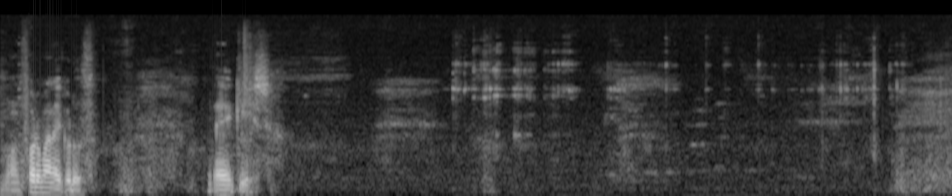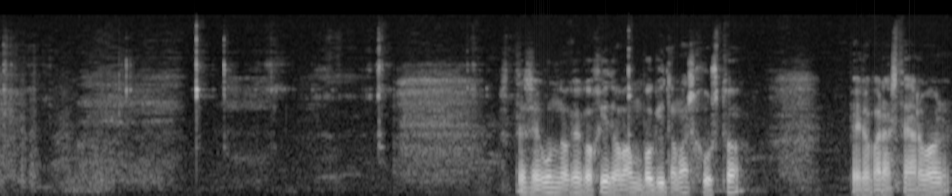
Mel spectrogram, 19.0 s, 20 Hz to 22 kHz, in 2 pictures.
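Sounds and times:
wire scraping against a pot: 4.4 - 16.8.

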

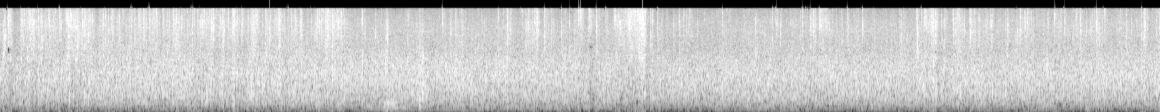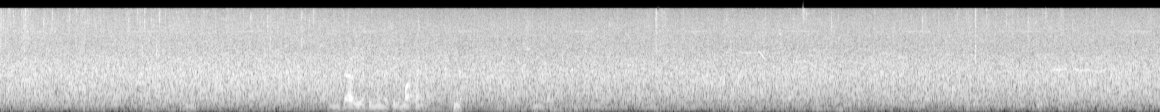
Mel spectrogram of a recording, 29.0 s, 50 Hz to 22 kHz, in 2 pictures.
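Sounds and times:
plastic wrapper crinkling: 0.0 - 15.7
rain on a tarp: 0.0 - 29.0.

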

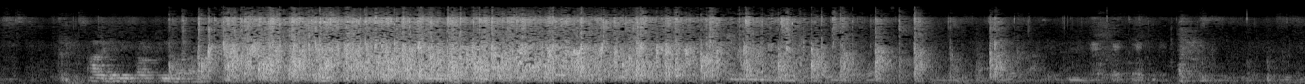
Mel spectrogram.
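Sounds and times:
crowd applauding: 1.6 - 10.4.

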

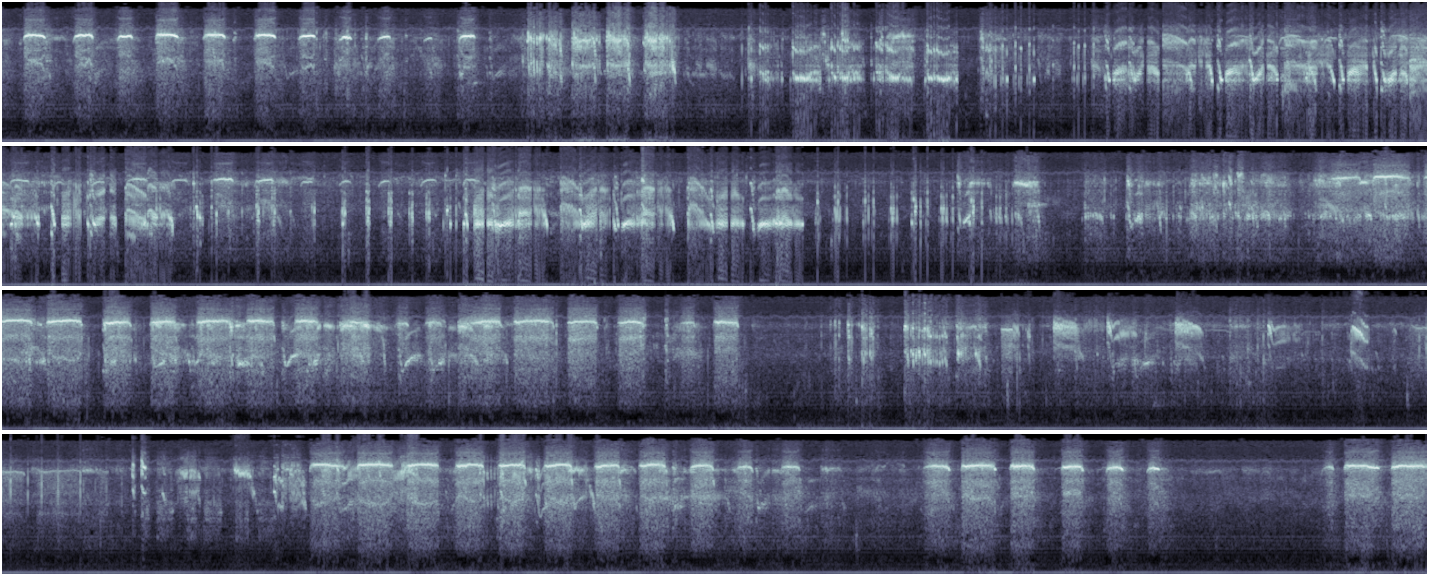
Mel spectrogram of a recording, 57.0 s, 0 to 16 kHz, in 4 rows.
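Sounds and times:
low hum: 0.0 - 57.0
swiftlets twittering: 4.6 - 24.7.

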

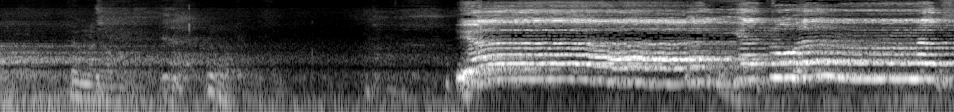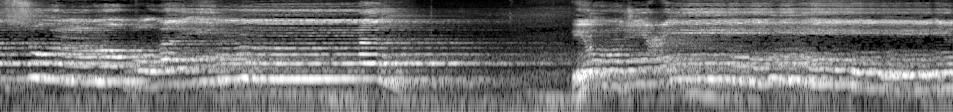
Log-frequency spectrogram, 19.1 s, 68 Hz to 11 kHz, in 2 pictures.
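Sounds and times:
man chanting melodically: 4.6 - 14.6, 15.2 - 19.0.

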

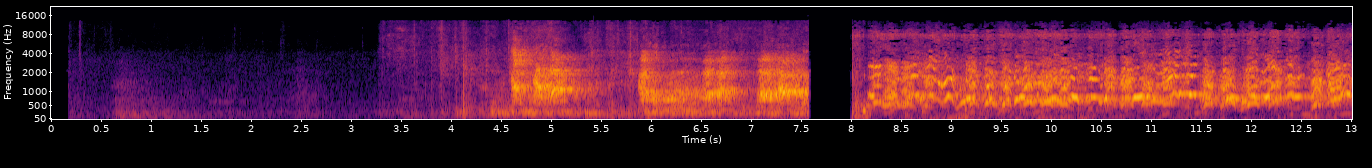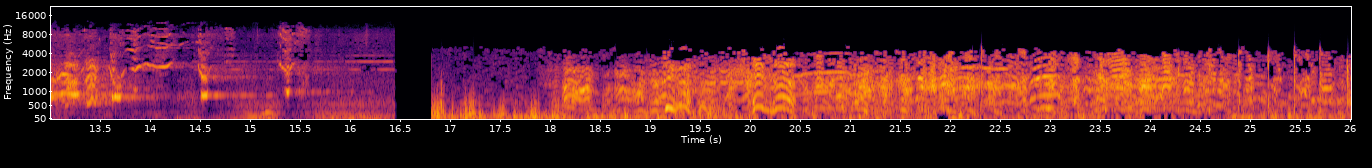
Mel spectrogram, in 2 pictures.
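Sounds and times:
dogs barking and yelping: 4.5 - 15.8, 18.0 - 24.6
high dog yips: 4.6 - 15.7.

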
